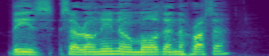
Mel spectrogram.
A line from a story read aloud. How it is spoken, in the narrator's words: asked Ransom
